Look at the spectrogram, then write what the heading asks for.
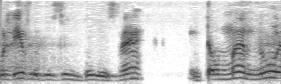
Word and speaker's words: Mãnu: Manu. Não é mano, é Manu. É porque tem trema em cima do U.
